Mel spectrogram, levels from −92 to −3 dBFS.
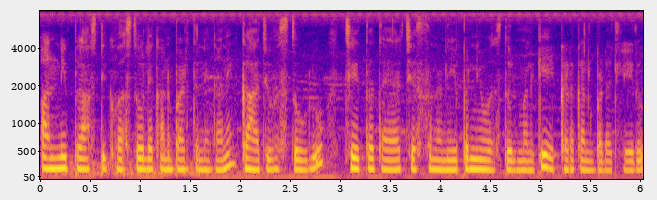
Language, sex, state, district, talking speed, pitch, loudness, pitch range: Telugu, female, Andhra Pradesh, Sri Satya Sai, 150 wpm, 180 Hz, -16 LUFS, 175-190 Hz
